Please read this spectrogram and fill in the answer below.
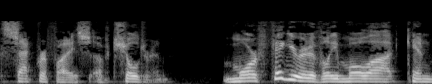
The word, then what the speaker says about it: Moloch: The names Maul and Locke, always spoken of in that order, are pronounced the same as the name Moloch,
